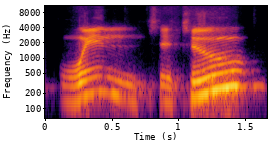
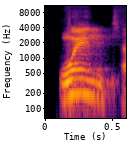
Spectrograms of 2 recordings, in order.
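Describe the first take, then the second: First: "went to" split, rising on a full "too"; over-separate the words in "went to"; long "too" in "went to"; unreduced wrong example. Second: "Went" as one word, "wenta"; weak "tuh" tacked onto "Went"; reduced pronunciation. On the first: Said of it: "Do we pronounce this went to?". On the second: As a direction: blend it into a short "wenta". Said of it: "It's pronounced what?". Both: Shown as a demonstration.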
